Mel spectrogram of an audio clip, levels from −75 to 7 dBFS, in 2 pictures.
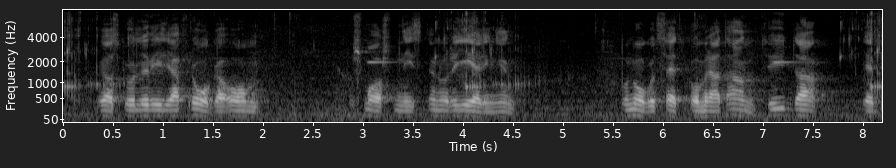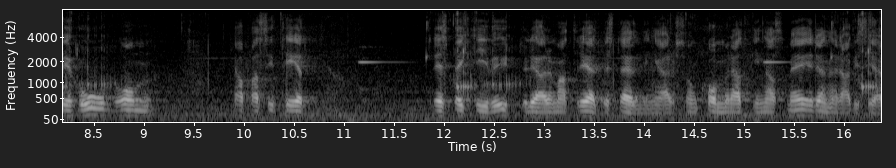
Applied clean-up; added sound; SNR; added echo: none; Liquid; 15 dB; none.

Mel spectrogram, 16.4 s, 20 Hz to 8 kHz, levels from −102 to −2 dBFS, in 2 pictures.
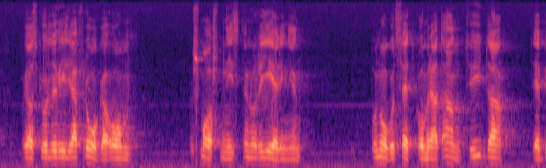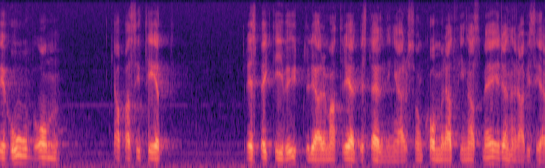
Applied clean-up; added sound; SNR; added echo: none; none; none; none.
